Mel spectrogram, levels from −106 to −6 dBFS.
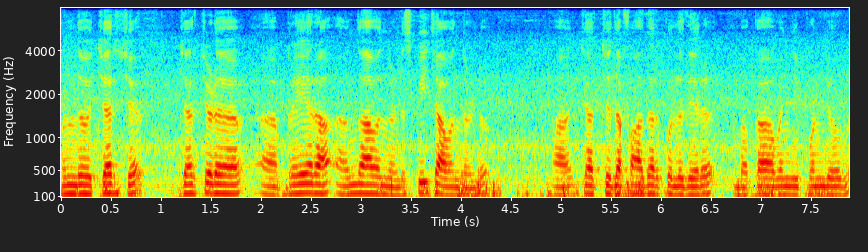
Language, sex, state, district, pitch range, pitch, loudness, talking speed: Tulu, male, Karnataka, Dakshina Kannada, 125-140 Hz, 135 Hz, -18 LUFS, 130 wpm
